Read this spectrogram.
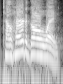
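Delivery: high, very loud shout; bawled order. Acted. Pyecraft orders visitor to dismiss housekeeper, bawling. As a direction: bawl it through the shut door. Bawls from behind the locked door.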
